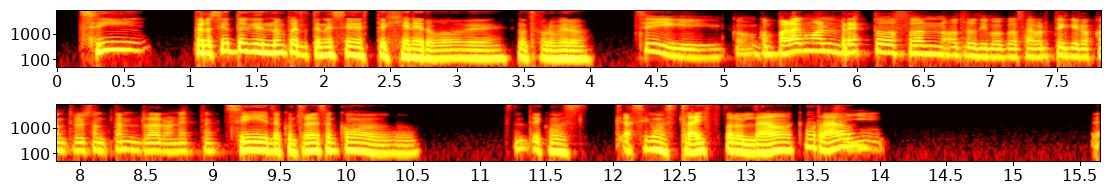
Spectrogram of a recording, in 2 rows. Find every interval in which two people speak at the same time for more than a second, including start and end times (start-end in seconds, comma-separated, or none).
none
